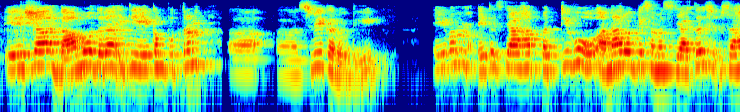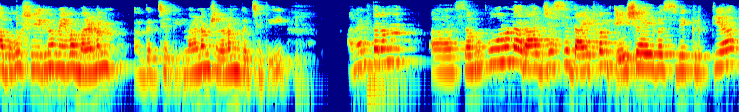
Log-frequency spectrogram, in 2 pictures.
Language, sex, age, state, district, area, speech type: Sanskrit, female, 18-30, Karnataka, Chikkamagaluru, urban, spontaneous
